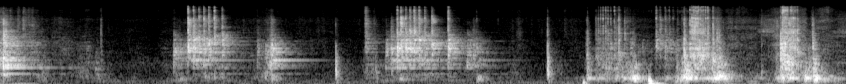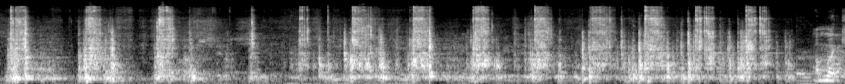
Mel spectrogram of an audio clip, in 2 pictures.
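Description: A ratchet wrench clicks in rapid bursts of close, sharp ticks during mechanical repair work, speeding into a steady run of clicks in the second half.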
